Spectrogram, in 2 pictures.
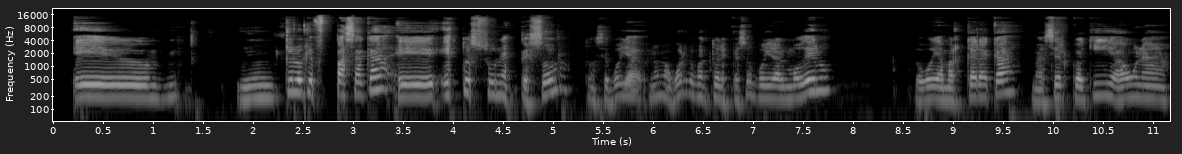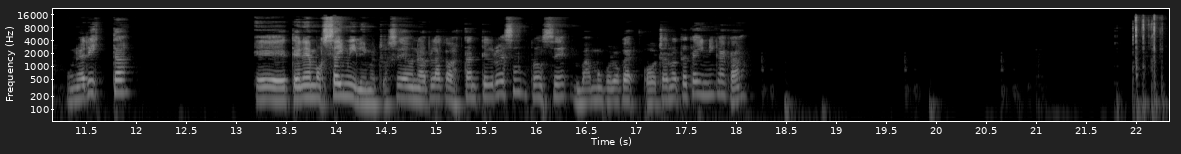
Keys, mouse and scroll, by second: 2.3 ⟲, 21.5-22.3 typing.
